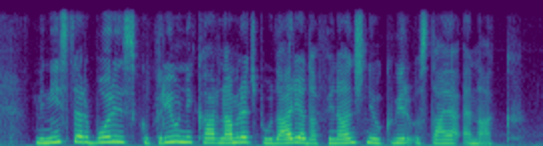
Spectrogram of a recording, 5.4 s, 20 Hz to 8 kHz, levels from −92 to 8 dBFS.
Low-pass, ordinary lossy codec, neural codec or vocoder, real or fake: 7.2 kHz; none; none; real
